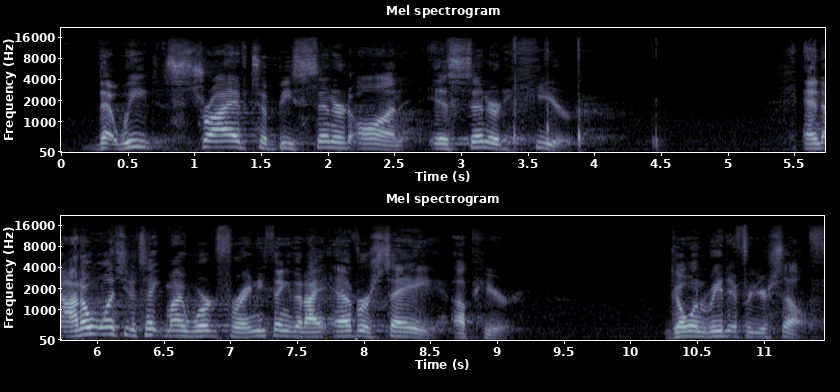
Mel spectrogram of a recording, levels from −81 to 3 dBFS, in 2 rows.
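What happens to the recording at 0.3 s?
Nothing goes wrong at 0.3 s; the audio plays through that moment intact, with no dropout, click or distortion.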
